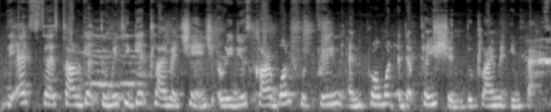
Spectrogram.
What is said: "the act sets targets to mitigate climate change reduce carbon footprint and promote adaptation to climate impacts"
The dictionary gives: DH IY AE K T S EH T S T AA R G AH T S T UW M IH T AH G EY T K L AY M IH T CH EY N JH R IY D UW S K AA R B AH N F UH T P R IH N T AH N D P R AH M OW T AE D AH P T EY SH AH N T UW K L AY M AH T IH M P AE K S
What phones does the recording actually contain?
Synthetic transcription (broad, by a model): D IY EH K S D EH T S T AA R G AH T T UW M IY T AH G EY T K L AY M IH T CH EY N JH R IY D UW S K AA R B AH N F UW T P R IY N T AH N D P R AH M OW T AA D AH P T EY SH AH N T UW K L AY M AH T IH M P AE K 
